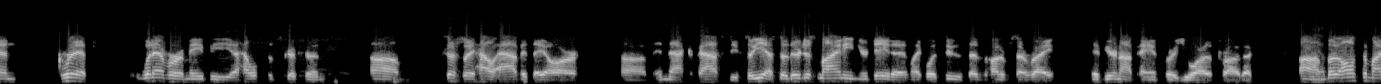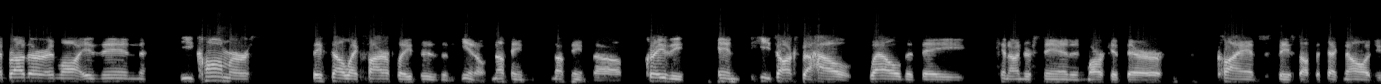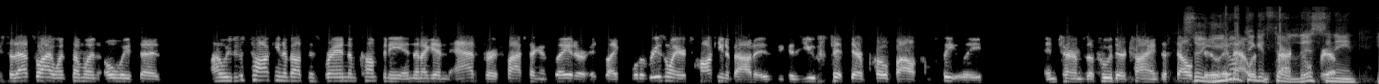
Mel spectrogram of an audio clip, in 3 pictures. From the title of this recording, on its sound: Live Call In Show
